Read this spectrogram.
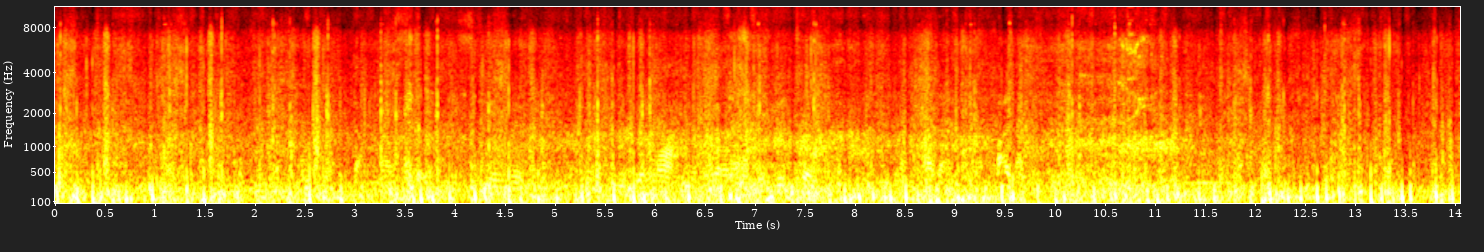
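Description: Wheels rumble and clatter over rough pavement.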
